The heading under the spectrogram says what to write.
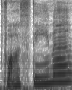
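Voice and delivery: Faustina with an unsure rising pitch, like a question. Unsure how to pronounce a name, rising pitch on faustina. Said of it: "you know how when people are unsure and their voice goes up".

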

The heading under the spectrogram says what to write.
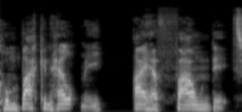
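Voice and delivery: hurting giant voice. Calling back to a woman who ran away, to deceive her, in Dweezil's pained giant voice. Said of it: "I'm going to do it in in a kind of pained voice".

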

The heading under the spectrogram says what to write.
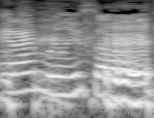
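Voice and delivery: mock, sorry-sounding apologetic tone. Mimicking the other speaker's apology: mock YouTube apology video tone. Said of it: "gave YouTube apology videos vibes".

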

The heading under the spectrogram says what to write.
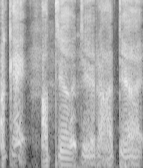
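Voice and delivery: very deep, low-pitched, dropped voice. Retelling what was heard on arriving, imitating how Willie sounded. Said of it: "I heard Willie sound like this".

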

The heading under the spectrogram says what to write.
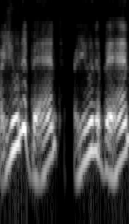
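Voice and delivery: high, earnest, heartfelt, genuinely sincere acted tone. Quoting a movie line that got the speaker laughing, imitating someone so genuine. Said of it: "it was just so genuine".

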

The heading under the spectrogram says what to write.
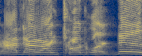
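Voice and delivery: high, loud, furious freak-out yell. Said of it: "He gets mad".

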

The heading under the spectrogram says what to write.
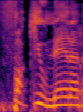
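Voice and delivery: high, heated blurt. Retelling a comedian's Monopoly bit, flipping the table: imitating Dane Cook's Monopoly bit. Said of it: "acts like he's throwing up the table".

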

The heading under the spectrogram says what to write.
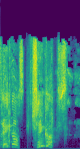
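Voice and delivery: small, high, mild screamed outburst. Laughing with the others, screaming a word: screaming. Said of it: "I just screamed".

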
